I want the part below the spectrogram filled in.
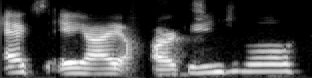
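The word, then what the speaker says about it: X Æ A-Xii: I say XAI Archangel, but there was great dispute, I think, around the world and in my house, because I don't know. His name is malleable.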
